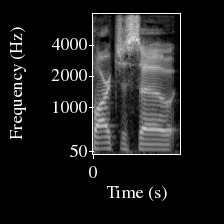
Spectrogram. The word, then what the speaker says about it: Marchessault: Marchessault.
